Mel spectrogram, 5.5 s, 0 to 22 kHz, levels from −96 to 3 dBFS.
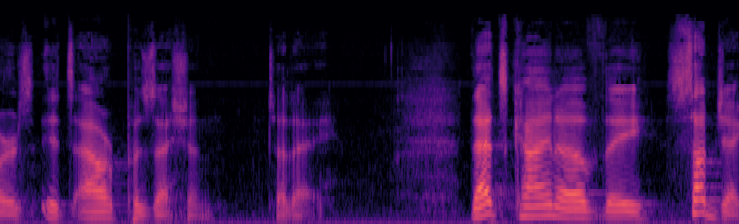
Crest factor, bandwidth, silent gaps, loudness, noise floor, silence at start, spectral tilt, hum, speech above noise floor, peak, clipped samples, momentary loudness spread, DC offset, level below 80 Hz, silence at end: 24 dB; 16.5 kHz; none; -37 LUFS; -68 dBFS; 0 s; -4 dB/octave; none; 31 dB; -14 dBFS; under 0.1%; 19 LU; under 0.1%; -70 dBFS; 0 s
